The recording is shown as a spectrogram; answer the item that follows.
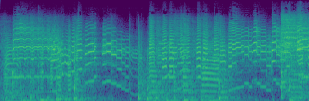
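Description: Jazz band recording of a rag, with trumpet and other brass over guitar and drums. About two seconds in, a long note slides downward in pitch.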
